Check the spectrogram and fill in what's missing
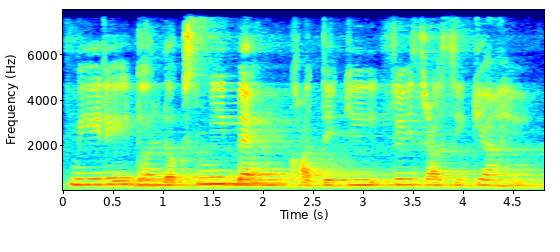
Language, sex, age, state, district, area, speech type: Hindi, female, 30-45, Rajasthan, Jodhpur, urban, read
